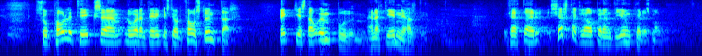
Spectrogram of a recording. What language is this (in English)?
Icelandic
